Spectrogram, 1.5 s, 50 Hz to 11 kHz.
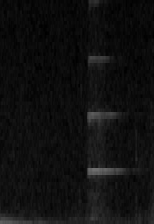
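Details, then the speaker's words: Innovv Third Eye radar blind spot detection system on a BMW R1250GS/R1200GS: after the startup self-test, pressing the button gives a single short high beep from the under-seat module, confirming the audio warning is off. "そして、その警告音をオフにしたい場合は、これを押す必要があります。私が静かで、モジュールからのビープ音を聞いていただければ、"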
